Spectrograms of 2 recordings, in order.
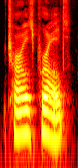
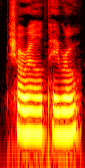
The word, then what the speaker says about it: Charles Perrault: In 1696, a Frenchman, Charles Perrault, saying it like you spell it, or saying it in French, Charles Perrault, possibly with the help of his son Pierre.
